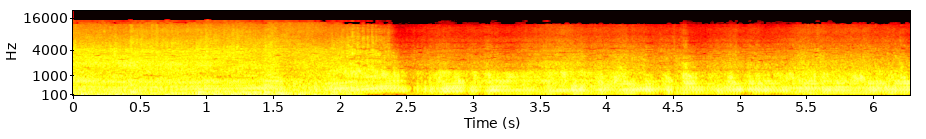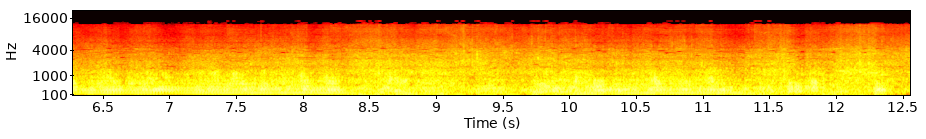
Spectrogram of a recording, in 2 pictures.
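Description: Volkswagen Beetle's air-cooled flat-four engine running under load as the car ploughs through deep muddy water, with water splashing around it. The sound changes abruptly about two seconds in. After that the engine holds a steady note, easing off briefly midway.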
